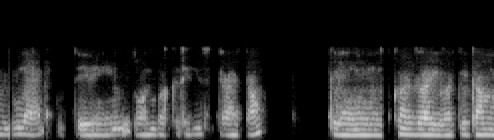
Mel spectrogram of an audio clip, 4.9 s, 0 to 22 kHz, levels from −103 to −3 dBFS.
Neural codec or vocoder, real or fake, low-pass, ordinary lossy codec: codec, 16 kHz, 4.8 kbps, FACodec; fake; 5.4 kHz; none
